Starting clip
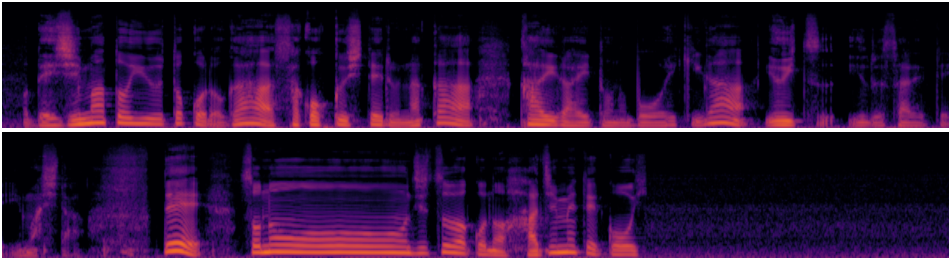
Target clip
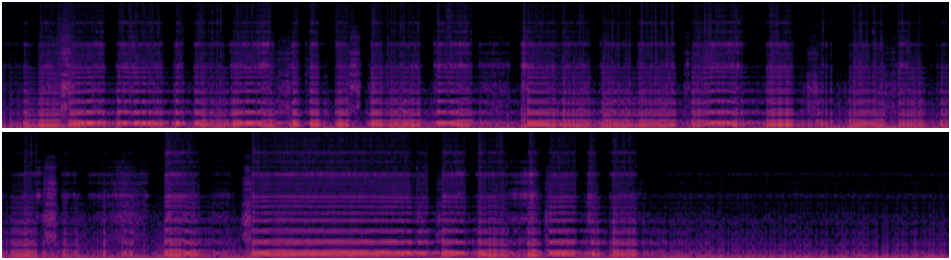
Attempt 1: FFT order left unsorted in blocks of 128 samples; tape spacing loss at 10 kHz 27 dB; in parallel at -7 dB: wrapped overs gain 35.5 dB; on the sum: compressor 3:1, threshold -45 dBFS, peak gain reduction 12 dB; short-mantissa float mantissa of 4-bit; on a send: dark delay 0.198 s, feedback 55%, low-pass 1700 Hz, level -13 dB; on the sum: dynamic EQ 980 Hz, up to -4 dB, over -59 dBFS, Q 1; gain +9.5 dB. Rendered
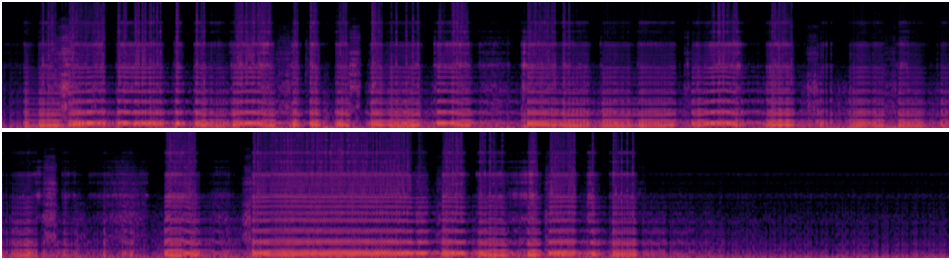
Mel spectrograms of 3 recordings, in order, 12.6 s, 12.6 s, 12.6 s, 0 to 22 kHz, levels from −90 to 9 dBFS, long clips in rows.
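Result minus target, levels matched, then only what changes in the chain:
wrapped overs: distortion -17 dB; compressor: peak gain reduction -5.5 dB
change: wrapped overs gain 44 dB; change: compressor 3:1, threshold -54 dBFS, peak gain reduction 17.5 dB

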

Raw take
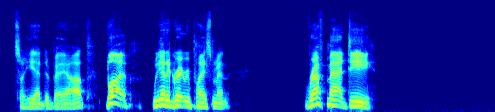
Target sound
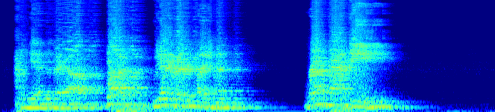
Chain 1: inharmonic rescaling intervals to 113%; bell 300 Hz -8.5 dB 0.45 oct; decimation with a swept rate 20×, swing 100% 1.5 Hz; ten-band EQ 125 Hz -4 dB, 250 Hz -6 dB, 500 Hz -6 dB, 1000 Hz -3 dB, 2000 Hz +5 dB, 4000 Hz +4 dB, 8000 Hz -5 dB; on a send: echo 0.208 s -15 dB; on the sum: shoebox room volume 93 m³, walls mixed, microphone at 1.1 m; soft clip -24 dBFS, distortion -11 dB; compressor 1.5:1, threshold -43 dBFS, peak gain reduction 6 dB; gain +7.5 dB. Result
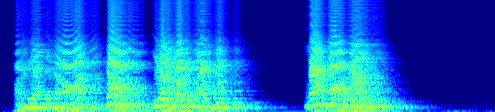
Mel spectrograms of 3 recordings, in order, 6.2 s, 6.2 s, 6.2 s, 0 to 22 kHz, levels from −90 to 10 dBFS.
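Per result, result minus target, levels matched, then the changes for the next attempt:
decimation with a swept rate: distortion +9 dB; soft clip: distortion -6 dB
change: decimation with a swept rate 6×, swing 100% 1.5 Hz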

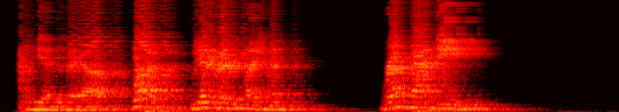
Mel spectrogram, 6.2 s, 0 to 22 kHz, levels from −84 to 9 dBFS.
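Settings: soft clip: distortion -5 dB
change: soft clip -31.5 dBFS, distortion -5 dB

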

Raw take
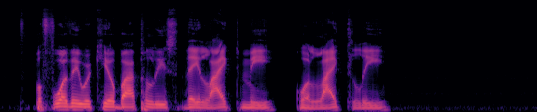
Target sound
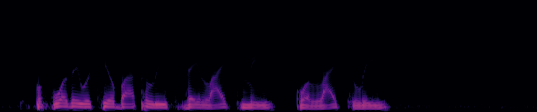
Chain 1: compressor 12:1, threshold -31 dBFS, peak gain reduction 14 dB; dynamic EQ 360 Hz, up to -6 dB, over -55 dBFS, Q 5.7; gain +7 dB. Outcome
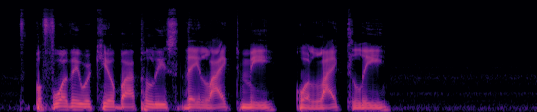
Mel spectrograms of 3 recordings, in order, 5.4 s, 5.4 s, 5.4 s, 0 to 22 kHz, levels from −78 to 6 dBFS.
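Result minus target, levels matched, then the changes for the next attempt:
250 Hz band -3.0 dB
add after dynamic EQ: ladder band-pass 300 Hz, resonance 30%

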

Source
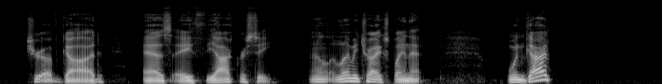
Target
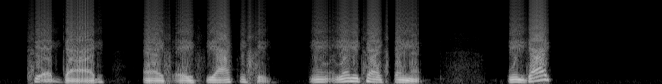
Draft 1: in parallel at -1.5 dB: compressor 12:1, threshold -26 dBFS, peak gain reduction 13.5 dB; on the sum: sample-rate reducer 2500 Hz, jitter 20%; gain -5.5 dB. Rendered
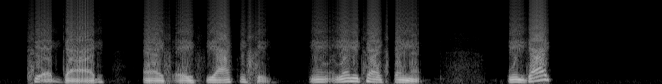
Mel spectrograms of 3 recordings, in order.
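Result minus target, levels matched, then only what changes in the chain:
compressor: peak gain reduction +9.5 dB
change: compressor 12:1, threshold -15.5 dBFS, peak gain reduction 4 dB

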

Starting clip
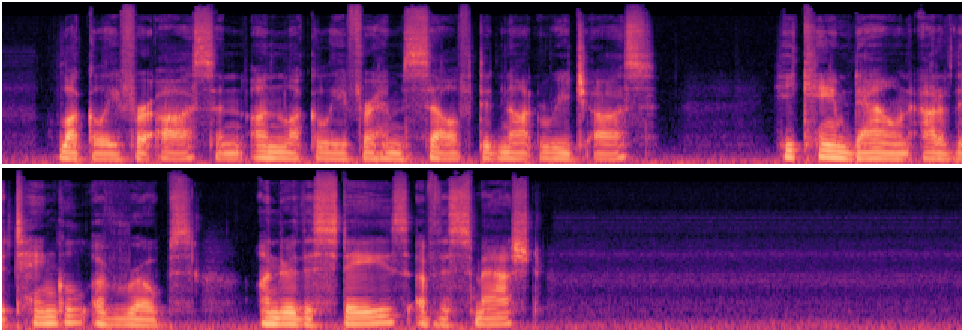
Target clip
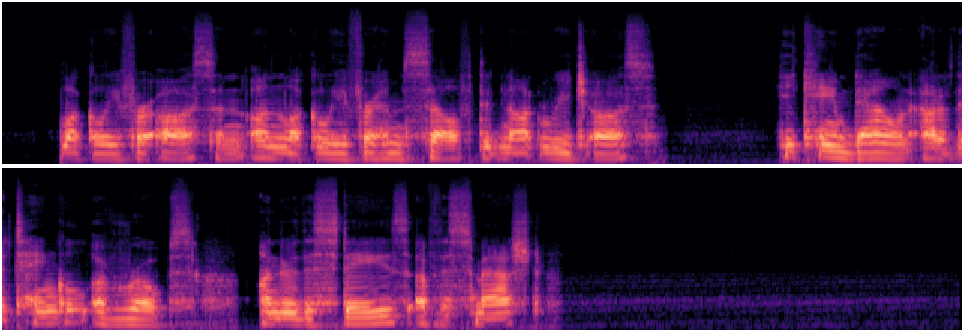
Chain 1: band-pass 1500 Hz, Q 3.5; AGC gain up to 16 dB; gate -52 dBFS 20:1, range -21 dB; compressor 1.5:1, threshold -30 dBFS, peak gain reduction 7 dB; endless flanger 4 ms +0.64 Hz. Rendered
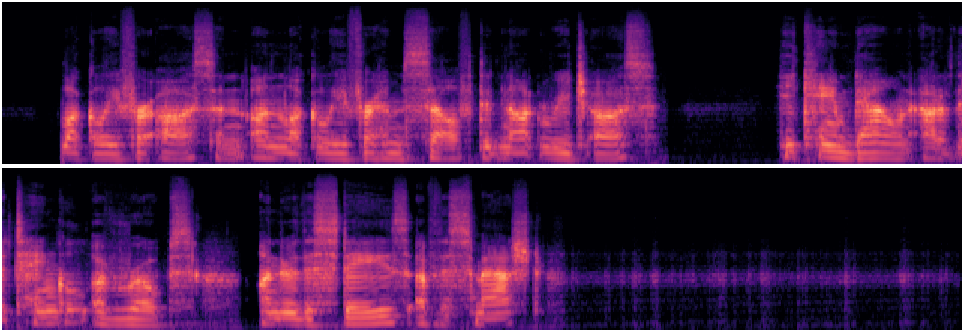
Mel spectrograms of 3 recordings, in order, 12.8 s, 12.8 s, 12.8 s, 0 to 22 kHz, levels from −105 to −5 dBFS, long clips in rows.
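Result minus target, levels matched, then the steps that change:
2000 Hz band +17.5 dB
change: band-pass 640 Hz, Q 3.5

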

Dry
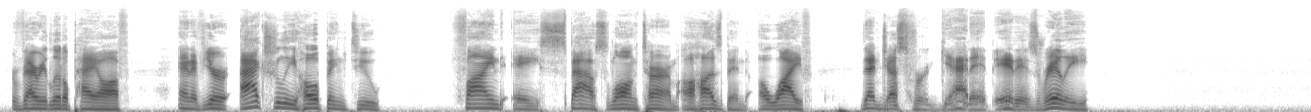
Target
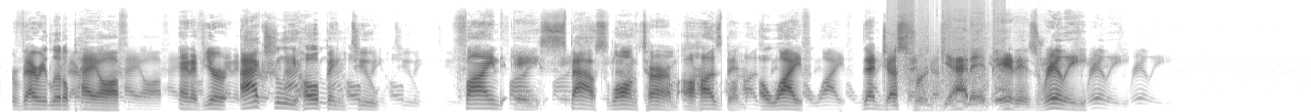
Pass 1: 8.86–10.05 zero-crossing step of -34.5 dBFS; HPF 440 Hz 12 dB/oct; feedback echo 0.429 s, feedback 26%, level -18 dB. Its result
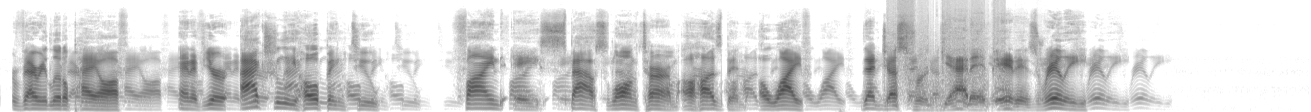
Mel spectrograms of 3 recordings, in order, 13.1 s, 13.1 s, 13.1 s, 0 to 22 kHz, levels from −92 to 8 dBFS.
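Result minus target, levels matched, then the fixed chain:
500 Hz band +6.5 dB
8.86–10.05 zero-crossing step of -34.5 dBFS; HPF 960 Hz 12 dB/oct; feedback echo 0.429 s, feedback 26%, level -18 dB

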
